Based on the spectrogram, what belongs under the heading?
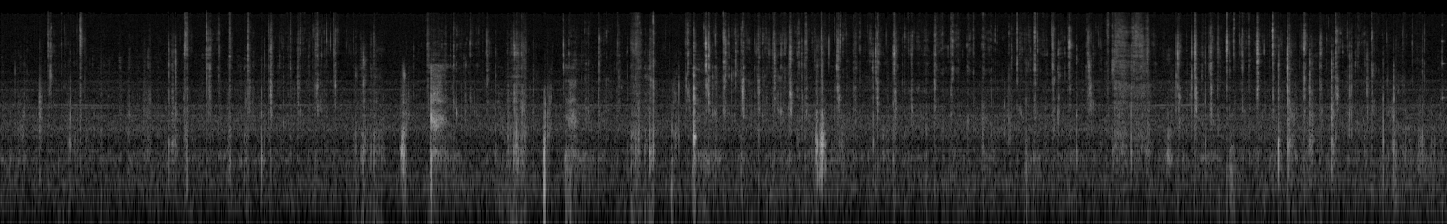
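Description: Close-up mouth sounds of a person eating rice and beef bulalo by hand: quick, wet chewing smacks and clicks, louder and busier for several seconds around the middle.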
